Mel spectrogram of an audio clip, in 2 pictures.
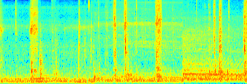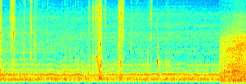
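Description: DeWalt cordless drill running at a steady speed for about four seconds as it bores a hole through a rubber golf cart floor mat for a push pin. Scattered sharp clicks and taps run throughout.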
